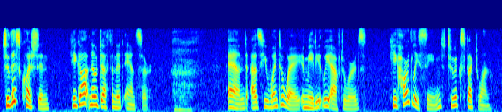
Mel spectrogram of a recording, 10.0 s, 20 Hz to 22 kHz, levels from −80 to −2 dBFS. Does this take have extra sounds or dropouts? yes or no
yes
